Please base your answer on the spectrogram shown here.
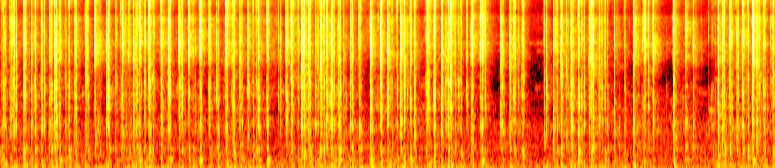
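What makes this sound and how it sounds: Fingertips type fast on a low-profile plastic computer keyboard with dark grey plastic keycaps and a grey frame, producing a dense, steady stream of rapid, short, crisp clicks. The taps are bright, with a low thud under each one, and the typing stops briefly in a few places.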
